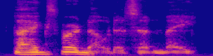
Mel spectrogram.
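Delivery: very low, deep voice, dropped right down. Recalling an audition for Eeyore, redoing the line: Eeyore voice. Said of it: "I felt really good about Eeyore".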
